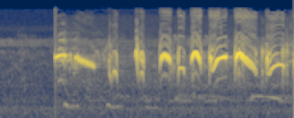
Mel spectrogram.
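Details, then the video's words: A yellow-eyed babbler sings a quick run of clear, bright whistled notes, some rising and some falling, in a lively jumble over about two seconds. "Tiếng hót Họa Mi Mắt Vàng. นกกินแมลงตาเหลือง"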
